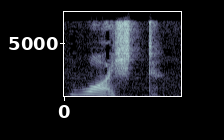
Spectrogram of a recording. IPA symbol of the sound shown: t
